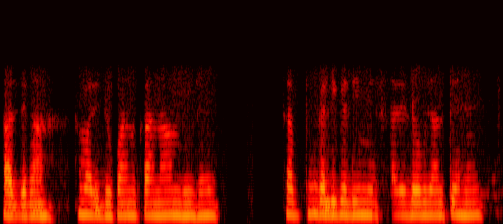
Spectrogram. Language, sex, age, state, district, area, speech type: Hindi, female, 45-60, Uttar Pradesh, Pratapgarh, rural, conversation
